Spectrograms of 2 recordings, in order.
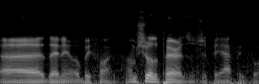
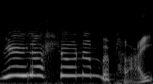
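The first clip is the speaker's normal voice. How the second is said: very high, swooping, sing-song mum voice. Retelling being asked about a lost number plate: impression of mum. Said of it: "that's my impression".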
